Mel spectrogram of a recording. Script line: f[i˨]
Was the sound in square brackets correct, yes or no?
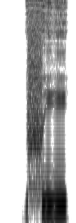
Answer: yes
